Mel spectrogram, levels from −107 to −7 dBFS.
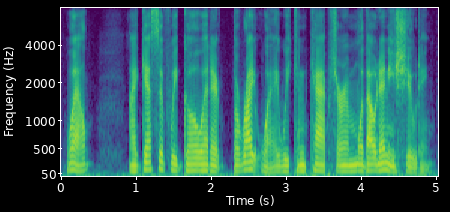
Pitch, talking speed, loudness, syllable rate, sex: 110 Hz, 215 wpm, -21 LUFS, 5.5 syllables/s, male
